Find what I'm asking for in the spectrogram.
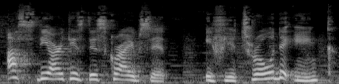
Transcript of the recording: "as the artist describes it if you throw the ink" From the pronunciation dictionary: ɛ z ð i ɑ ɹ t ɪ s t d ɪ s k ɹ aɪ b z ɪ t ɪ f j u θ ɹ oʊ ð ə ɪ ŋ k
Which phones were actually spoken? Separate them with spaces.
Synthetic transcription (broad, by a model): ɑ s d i ɑ ɹ t ɪ s t d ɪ s k ɹ aɪ b s ɪ t ɪ f j u t ɹ oʊ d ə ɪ ŋ k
